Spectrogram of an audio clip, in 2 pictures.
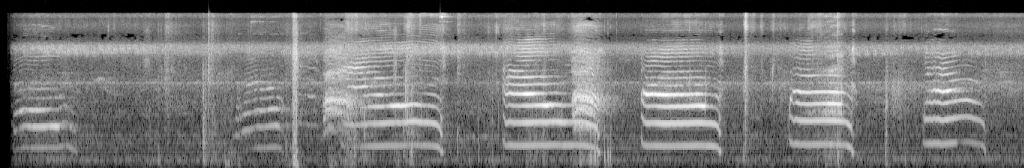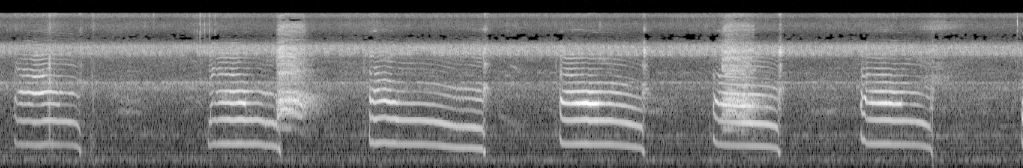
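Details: Domestic pet cat giving a long run of insistent meows, roughly one every second and a half, each a clear harmonic cry that drops sharply at the end, over a faint steady background hum.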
